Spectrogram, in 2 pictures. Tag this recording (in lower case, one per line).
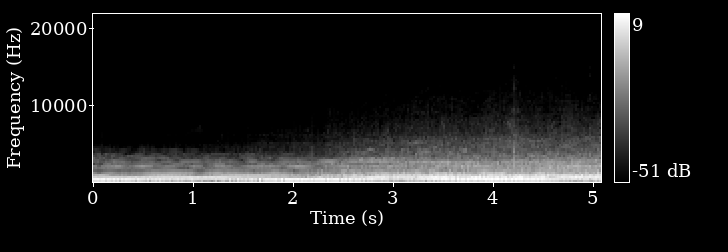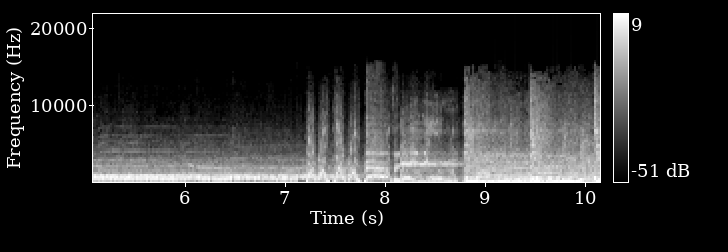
music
